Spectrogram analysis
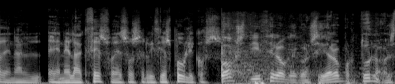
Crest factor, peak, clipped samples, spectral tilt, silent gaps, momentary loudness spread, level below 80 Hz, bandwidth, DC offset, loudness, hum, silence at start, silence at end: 18 dB; -6 dBFS; under 0.1%; -5 dB/octave; none; 4 LU; -36 dBFS; 15.5 kHz; under 0.1%; -23 LUFS; none; 0 s; 0 s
